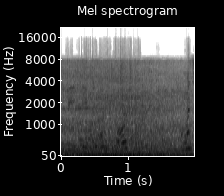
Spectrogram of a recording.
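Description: A man's voice in short fragments between spoken points, over a steady low rumble like a nearby vehicle engine idling.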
